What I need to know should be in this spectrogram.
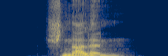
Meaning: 1. to fasten with a clasp 2. to grasp, to comprehend
- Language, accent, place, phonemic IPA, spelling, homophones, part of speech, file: German, Germany, Berlin, /ˈʃnalən/, schnallen, Schnallen, verb, De-schnallen.ogg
